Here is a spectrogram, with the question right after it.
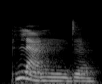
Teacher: You have to pronounce the ed with another voiced sound, with a d. So the verb plan, for example, becomes planned.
